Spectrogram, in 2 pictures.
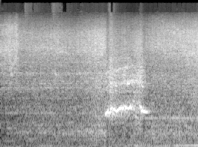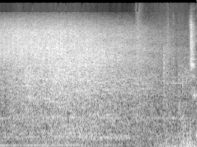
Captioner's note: tires peeling out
